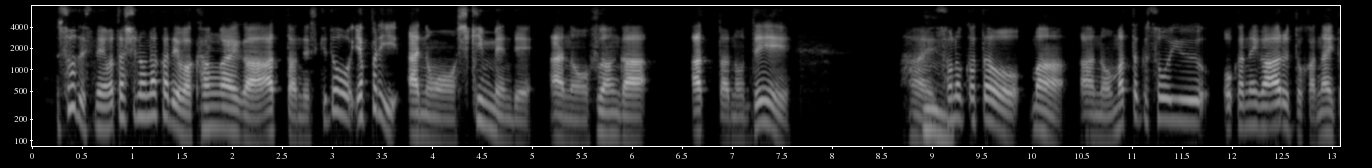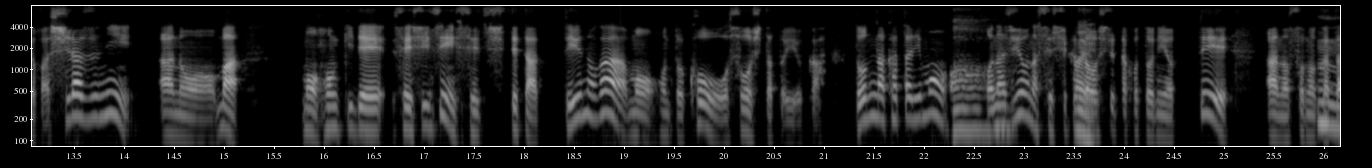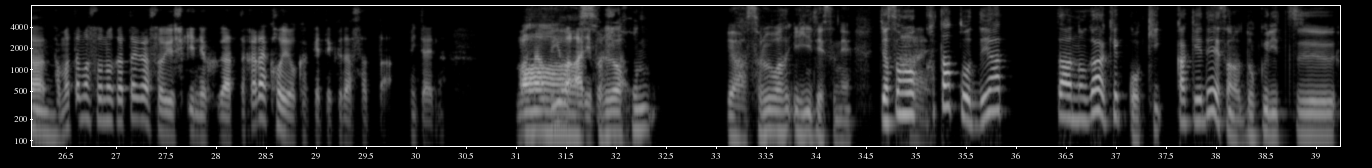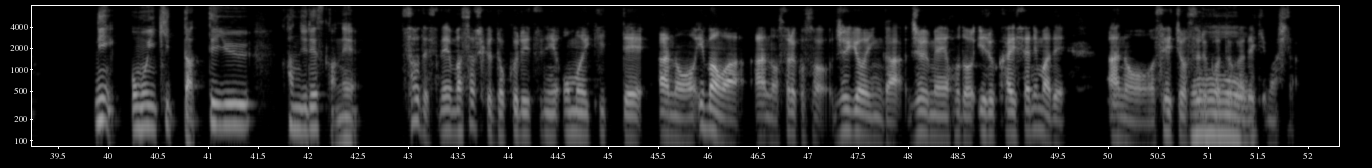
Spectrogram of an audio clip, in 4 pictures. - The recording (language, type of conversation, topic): Japanese, podcast, 偶然の出会いで人生が変わったことはありますか？
- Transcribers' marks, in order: none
